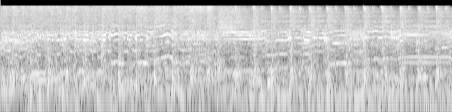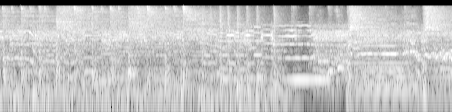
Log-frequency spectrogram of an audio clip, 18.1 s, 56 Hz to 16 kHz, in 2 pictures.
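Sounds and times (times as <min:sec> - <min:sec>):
drum kit: 0:00.0 - 0:18.0
electric guitars: 0:00.0 - 0:18.0.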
